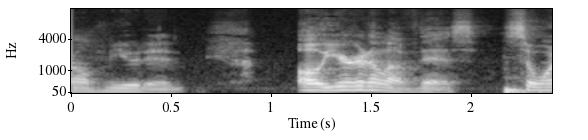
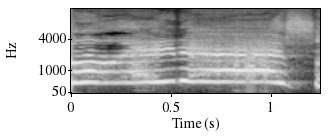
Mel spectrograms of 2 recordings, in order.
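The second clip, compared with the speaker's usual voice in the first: put-on very high, stretched-out, drawn-out child's shriek; 6 dB louder than usual. Retelling a kid's answer about his favorite planet: imitating a kid screaming. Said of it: "he screams".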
